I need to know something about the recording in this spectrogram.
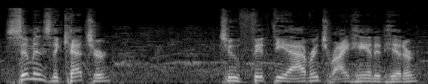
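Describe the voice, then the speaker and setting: Higher-voiced man calling softball over crowd noise. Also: lively intonation, normal speed. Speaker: radio play-by-play announcer. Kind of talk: live softball play-by-play commentary. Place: outdoor softball stadium broadcast position. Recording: outdoor ballpark, clear crowd noise behind.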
